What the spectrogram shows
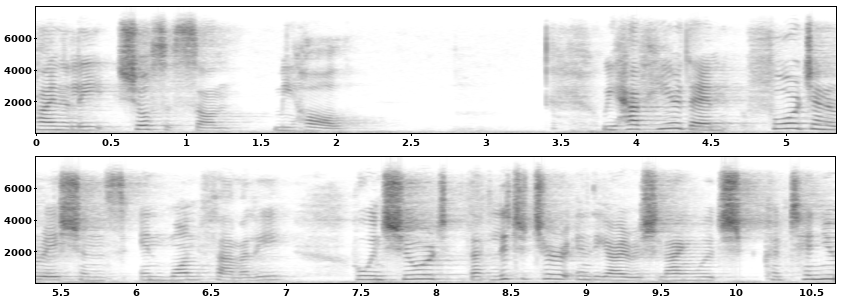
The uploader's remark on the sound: Library Lunchtime Lecture. Location: Academy House.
